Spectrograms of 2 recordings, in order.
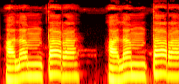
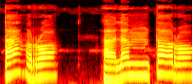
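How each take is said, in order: First: তারা with a long open final vowel, wrong; wrong pronunciation. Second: তারা said as তা র, short and clipped; correct pronunciation. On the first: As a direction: say আলাম তারা, stretching the last vowel. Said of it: "তারা বলা যাবে না". (ভুল উচ্চারণ: তারা টেনে) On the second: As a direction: say তা র, cutting the vowel short. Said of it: "আমাদেরকে বলতে হবে তা র". (শুদ্ধ উচ্চারণ: তা র ছোট করে) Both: Shown as a demonstration.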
